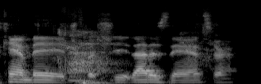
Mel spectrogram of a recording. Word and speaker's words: Cambage: And even though one of you pronounced this person's name wrong, her name is Liz Cambage, but that is the answer.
